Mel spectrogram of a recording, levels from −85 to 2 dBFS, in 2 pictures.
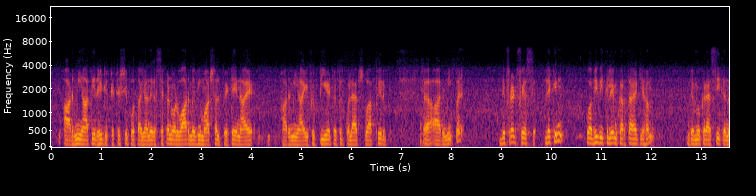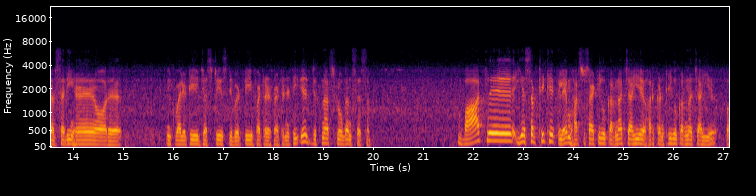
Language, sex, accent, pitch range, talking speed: Hindi, male, native, 110-135 Hz, 155 wpm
